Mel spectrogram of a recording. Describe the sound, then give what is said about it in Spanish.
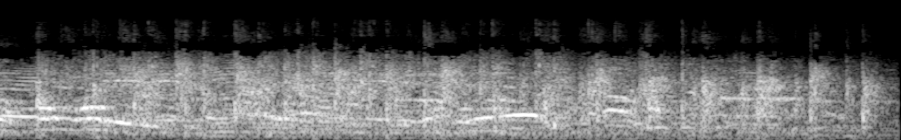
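A crowd applauding and cheering steadily, a dense wash of clapping with voices mixed in throughout, holding loud for several seconds before thinning slightly at the end, as a neighbourhood Christian community arrives at a Pentecost celebration. “Un aplauso para la comunidad”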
